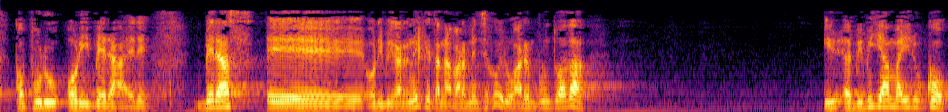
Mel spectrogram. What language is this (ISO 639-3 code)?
eus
